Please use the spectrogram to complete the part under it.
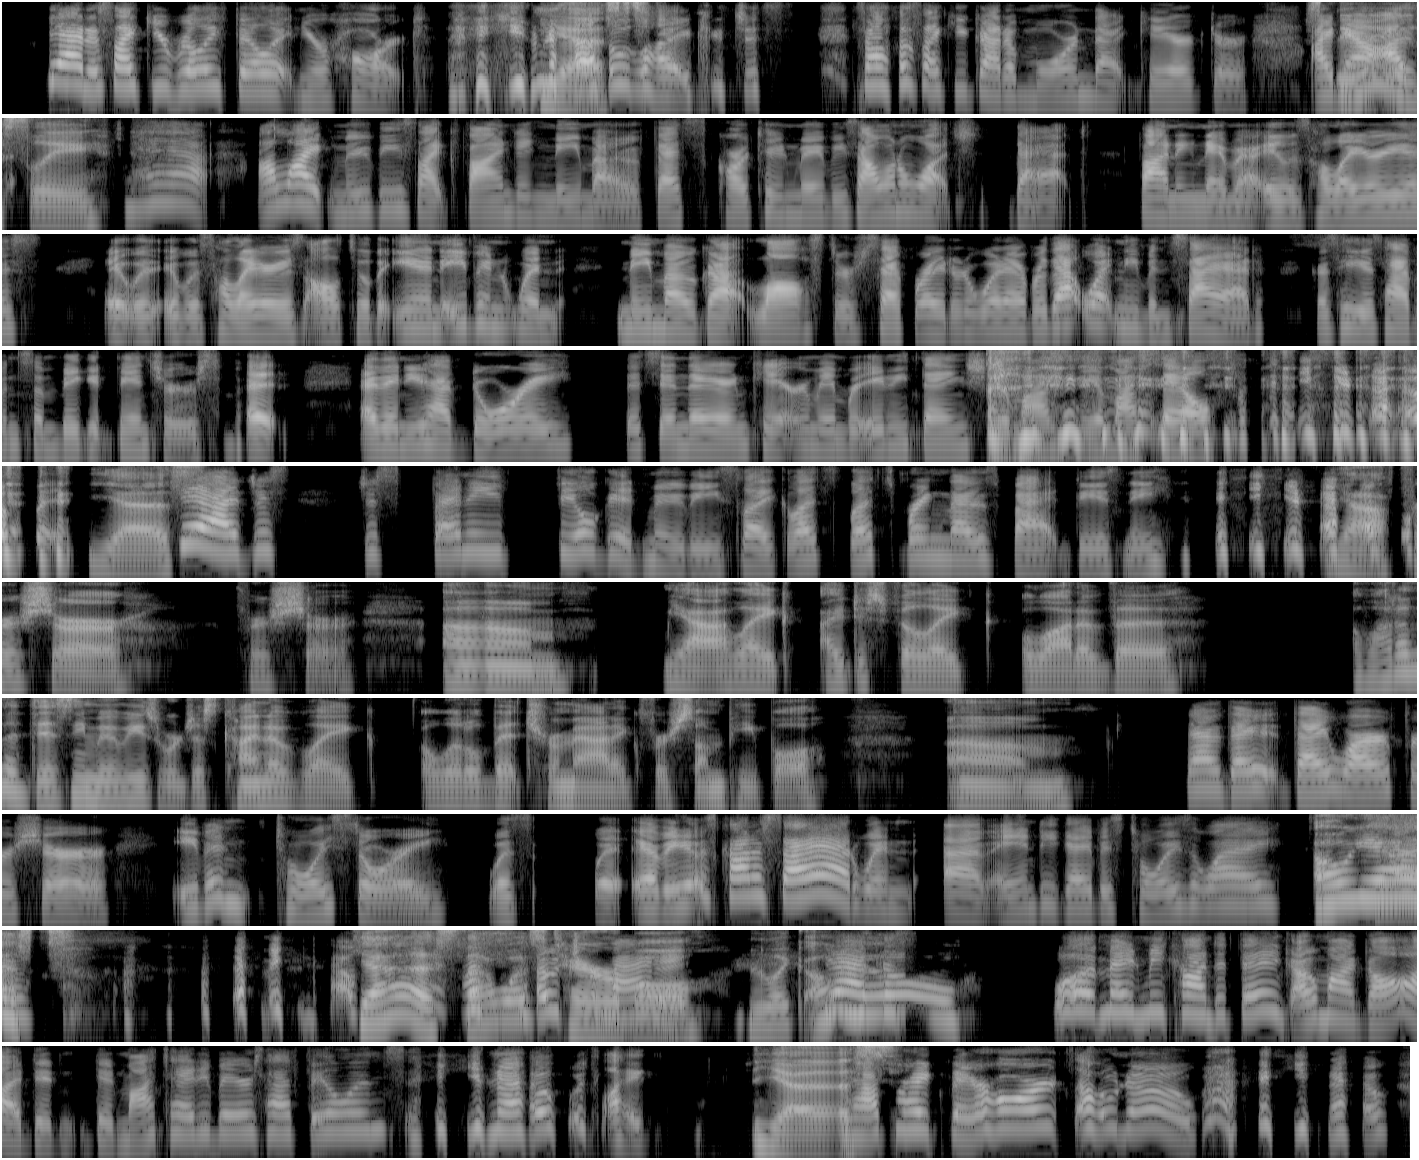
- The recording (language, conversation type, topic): English, unstructured, Which animated movies still move you as an adult, and what memories or meanings do you associate with them?
- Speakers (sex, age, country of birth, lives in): female, 50-54, United States, United States; female, 50-54, United States, United States
- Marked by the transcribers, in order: laughing while speaking: "You know, like, you just"; chuckle; laughing while speaking: "But"; laugh; laugh; laughing while speaking: "you know, but"; laughing while speaking: "you know?"; tapping; chuckle; laughing while speaking: "I mean, that was that's so"; chuckle; laughing while speaking: "You know, like"; laughing while speaking: "You know?"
